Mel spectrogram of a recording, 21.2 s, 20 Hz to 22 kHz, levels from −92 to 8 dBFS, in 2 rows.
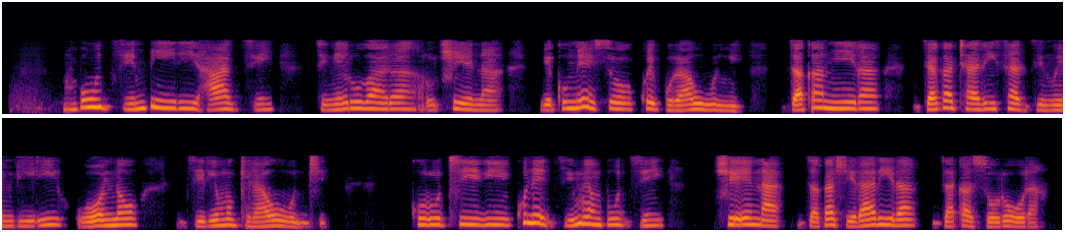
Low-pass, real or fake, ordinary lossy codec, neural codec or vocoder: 5.4 kHz; fake; MP3, 32 kbps; codec, 16 kHz, 1 kbps, FunCodec, trained on Chinese and English, 50 frames a second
